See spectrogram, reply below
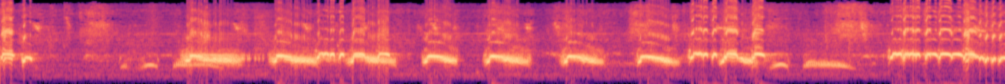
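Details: Zebra dove calls for luring birds into traps: a steady string of short rolling coos, each swelling then dropping in pitch, interspersed with faster trilled bursts, continuing with brief gaps throughout.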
